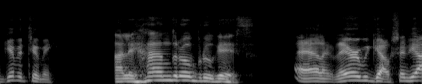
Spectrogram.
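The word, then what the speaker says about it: Alejandro Brugués: so we already you already the the correct pronunciation give it to me Alejandro buges there we go so yeah everyone knows now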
